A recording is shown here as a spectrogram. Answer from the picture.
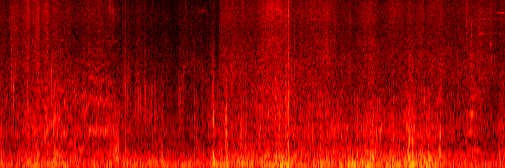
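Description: Rain pattering on a car-camping tent, with steady rustling and scratching close by as a dog's curly fur brushes against the microphone.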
